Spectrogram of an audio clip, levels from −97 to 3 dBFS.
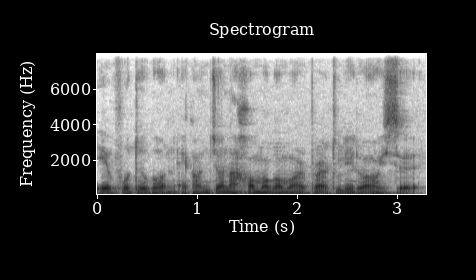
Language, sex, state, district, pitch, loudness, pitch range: Assamese, male, Assam, Sonitpur, 65 Hz, -16 LUFS, 60-80 Hz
